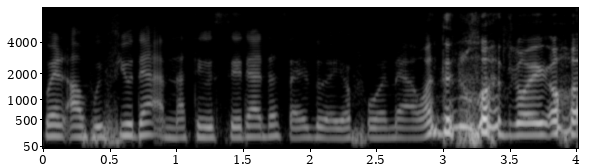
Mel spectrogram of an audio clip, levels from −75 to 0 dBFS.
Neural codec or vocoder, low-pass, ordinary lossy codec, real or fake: none; 7.2 kHz; none; real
